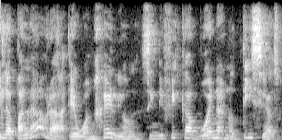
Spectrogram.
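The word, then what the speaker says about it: εὐαγγέλιον: Originalmente se la dice como Evangelion, es la pronunciación en griego, y era una palabra que se utilizaba en ese tiempo.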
